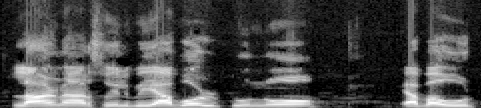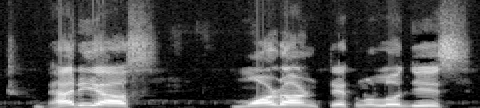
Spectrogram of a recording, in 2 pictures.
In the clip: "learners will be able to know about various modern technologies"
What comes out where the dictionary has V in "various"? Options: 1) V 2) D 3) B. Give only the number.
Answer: 3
